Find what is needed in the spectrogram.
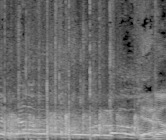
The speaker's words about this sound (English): Clap your fucking hands. One, two, three.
